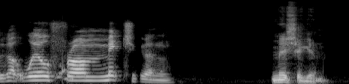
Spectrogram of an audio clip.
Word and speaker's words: Michigan: Michigan. It's pronounced Michigan. USA. There you go. So think of it as M-I-S-H, not C-H.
